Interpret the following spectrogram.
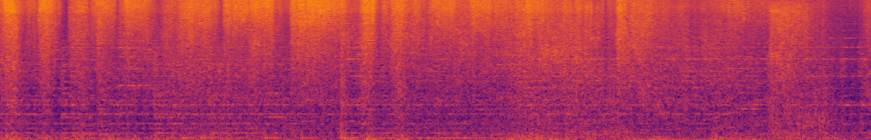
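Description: Dramatic soundtrack music with a steady deep bass, overlaid with repeated bursts of hissing, rushing noise.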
